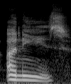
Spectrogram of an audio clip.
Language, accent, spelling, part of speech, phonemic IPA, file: English, US, unease, noun / verb, /ʌnˈiːz/, En-us-unease.ogg
- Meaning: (noun) Trouble; misery; a feeling of disquiet or concern; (verb) To make uneasy or uncomfortable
